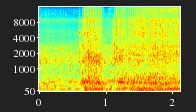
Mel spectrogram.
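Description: Mahindra 265 DI tractor's three-cylinder diesel engine with inline injection pump, running just after starting. It is revved briefly about half a second in, then runs on steadily.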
